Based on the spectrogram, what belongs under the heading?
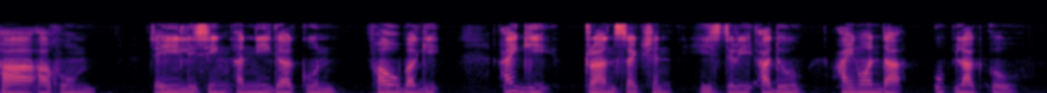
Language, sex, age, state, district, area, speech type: Manipuri, male, 30-45, Manipur, Senapati, rural, read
